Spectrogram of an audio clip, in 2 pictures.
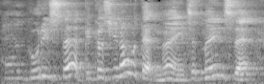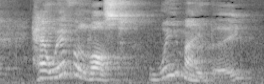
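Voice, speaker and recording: High-voiced preacher in an echoey room. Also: male voice, big pitch swings, a little hiss or hum. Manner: asks the congregation questions, emphatic pauses. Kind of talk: sermon. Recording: echoey room with faint ambience.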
